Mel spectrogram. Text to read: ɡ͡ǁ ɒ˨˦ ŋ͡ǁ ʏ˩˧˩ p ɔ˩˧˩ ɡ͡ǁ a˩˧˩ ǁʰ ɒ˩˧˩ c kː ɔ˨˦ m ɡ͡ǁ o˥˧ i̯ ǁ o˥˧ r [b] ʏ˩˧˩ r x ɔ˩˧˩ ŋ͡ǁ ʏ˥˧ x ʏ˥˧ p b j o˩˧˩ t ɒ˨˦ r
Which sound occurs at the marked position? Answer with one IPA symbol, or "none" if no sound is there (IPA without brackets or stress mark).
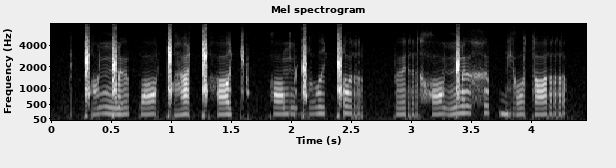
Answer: pː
